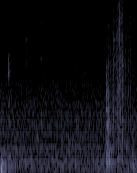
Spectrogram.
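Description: A wall clock ticks softly.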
